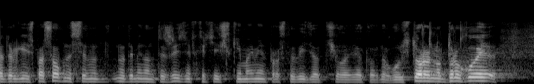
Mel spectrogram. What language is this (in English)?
Russian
